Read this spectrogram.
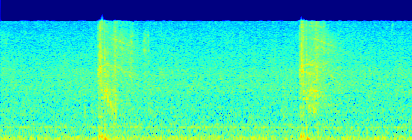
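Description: A bow twangs as arrows are loosed.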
